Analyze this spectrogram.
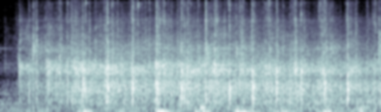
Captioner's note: audience applauds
